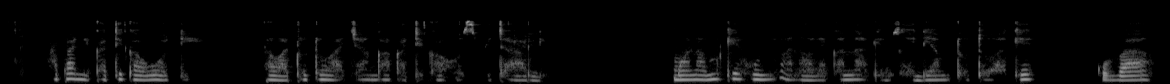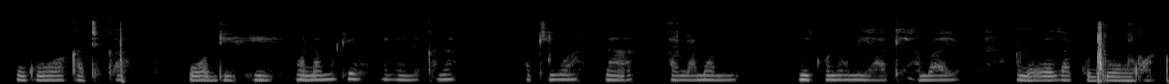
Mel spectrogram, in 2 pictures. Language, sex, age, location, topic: Swahili, female, 18-24, Nakuru, health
